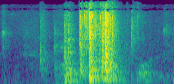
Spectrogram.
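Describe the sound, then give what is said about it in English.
A stuck door that seems painted shut is shoved and scrapes and thuds heavily over about a second, a broad rough burst of wooden strain and knocking, fairly loud, with no one speaking. “It's like painted shut.”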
